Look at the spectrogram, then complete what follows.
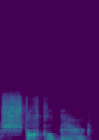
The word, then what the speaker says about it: Stackelberg: Kroll set us straight and said, it's a German name. He's a very German guy himself. That it's pronounced Stackelberg.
